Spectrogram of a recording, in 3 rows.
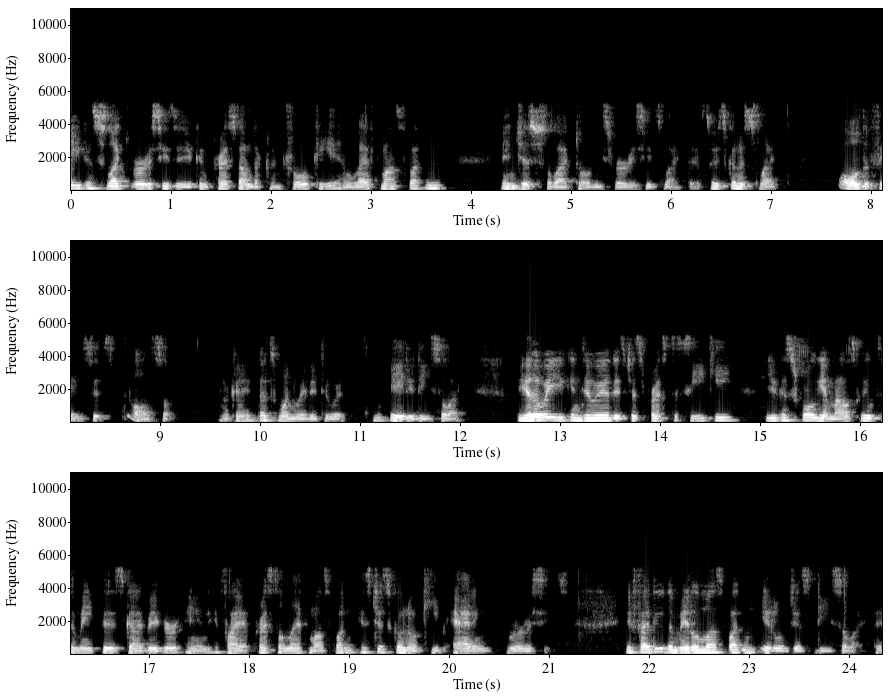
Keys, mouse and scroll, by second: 2.8-4.5 ctrl+drag, 6.2-7.8 middle drag, 9.0 KP_1, 10.9 a, 13.5 c.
